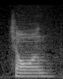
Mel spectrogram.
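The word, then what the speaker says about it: Chaun: It is Sean. Chawn. C-H-A-U-N, if you want to spell it.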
